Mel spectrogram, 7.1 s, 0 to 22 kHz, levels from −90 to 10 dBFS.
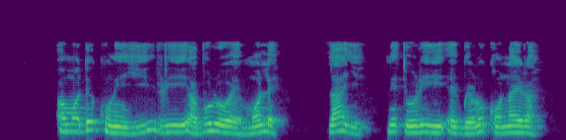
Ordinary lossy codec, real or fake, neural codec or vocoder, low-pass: none; real; none; 7.2 kHz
